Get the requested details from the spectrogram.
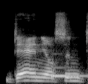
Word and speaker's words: Danielsen: And my name is spelled Rick, R-I-K, no C in that, Danielson, D-A-N-I-E-L-S-E-N.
